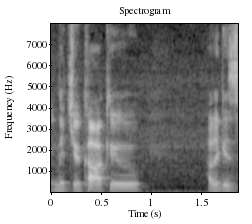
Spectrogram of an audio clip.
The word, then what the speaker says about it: Kaku: okay but even you know people like Michio Kaku I think is how you say his name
